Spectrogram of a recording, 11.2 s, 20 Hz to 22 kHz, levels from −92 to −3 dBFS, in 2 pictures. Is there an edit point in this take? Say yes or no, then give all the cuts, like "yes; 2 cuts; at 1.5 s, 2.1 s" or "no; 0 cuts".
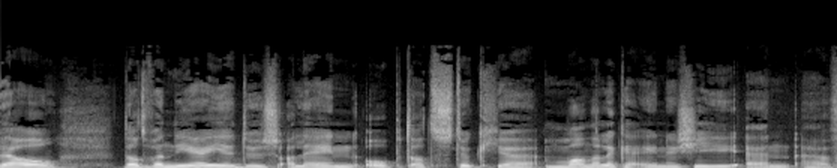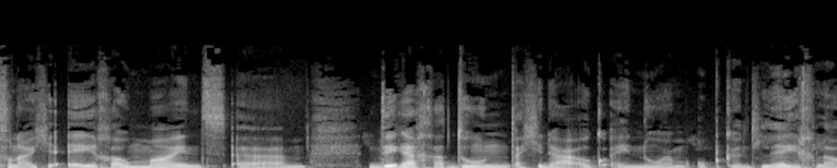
no; 0 cuts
